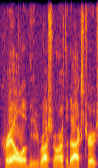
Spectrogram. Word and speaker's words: Kirill: Patriarch Kirill (pronounce it like k' RILL) of the Russian Orthodox Church had scheduled his own New World visit to coincide with that of the Pope.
